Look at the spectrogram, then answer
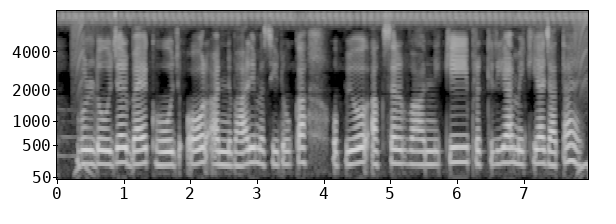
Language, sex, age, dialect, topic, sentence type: Hindi, female, 18-24, Kanauji Braj Bhasha, agriculture, statement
